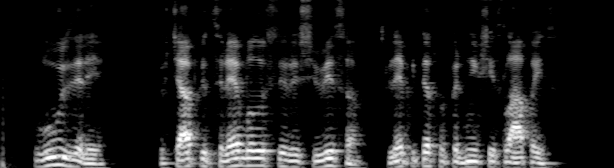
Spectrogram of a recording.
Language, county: Lithuanian, Panevėžys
